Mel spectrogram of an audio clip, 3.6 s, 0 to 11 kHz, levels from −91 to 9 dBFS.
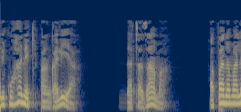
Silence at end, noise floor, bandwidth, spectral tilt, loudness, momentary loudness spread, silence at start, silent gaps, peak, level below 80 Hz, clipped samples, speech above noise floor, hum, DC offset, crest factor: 0 s; -85 dBFS; 6.6 kHz; -6.5 dB/octave; -22 LUFS; 12 LU; 0 s; none; -2 dBFS; -52 dBFS; under 0.1%; 65 dB; none; under 0.1%; 20 dB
